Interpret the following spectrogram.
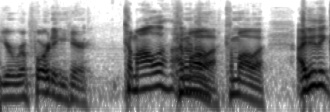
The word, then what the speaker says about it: Kamala: again i don't think uh uh is it camila harris she's how do you say her name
